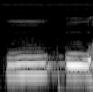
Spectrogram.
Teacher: 우오 할 때는 입이 오므라지죠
